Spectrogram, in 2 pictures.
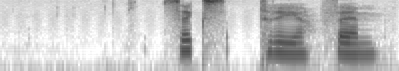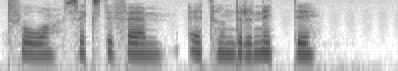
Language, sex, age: Swedish, female, 23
